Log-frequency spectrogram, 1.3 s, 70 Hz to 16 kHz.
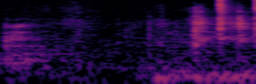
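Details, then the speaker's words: Sturmey Archer 3-speed drum-brake hub after swapping back to the old cone, adjusted with slight play: quiet spin with only light freewheel ticking near the end; spokes no longer hit the brake reaction arm, wheel spins freely. "the spokes are no longer hitting the brake"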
